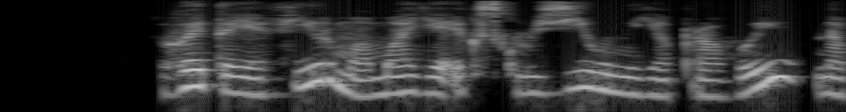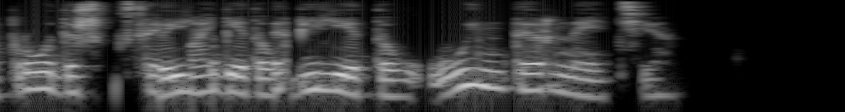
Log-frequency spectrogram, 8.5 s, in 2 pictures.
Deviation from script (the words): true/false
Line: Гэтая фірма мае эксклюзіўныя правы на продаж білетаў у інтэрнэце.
true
